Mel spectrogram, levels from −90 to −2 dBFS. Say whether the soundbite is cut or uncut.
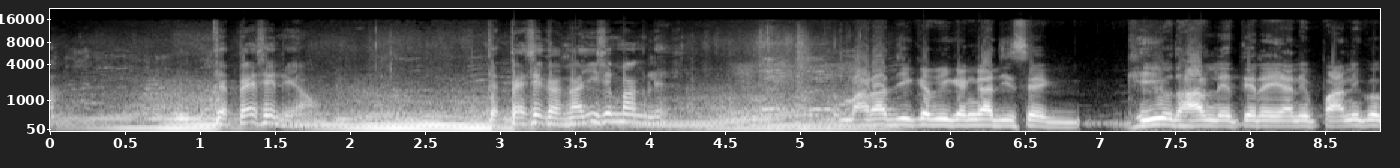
cut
